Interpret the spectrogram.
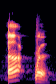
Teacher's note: This is the Ain. Also its makhraj comes from the center of the throat.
